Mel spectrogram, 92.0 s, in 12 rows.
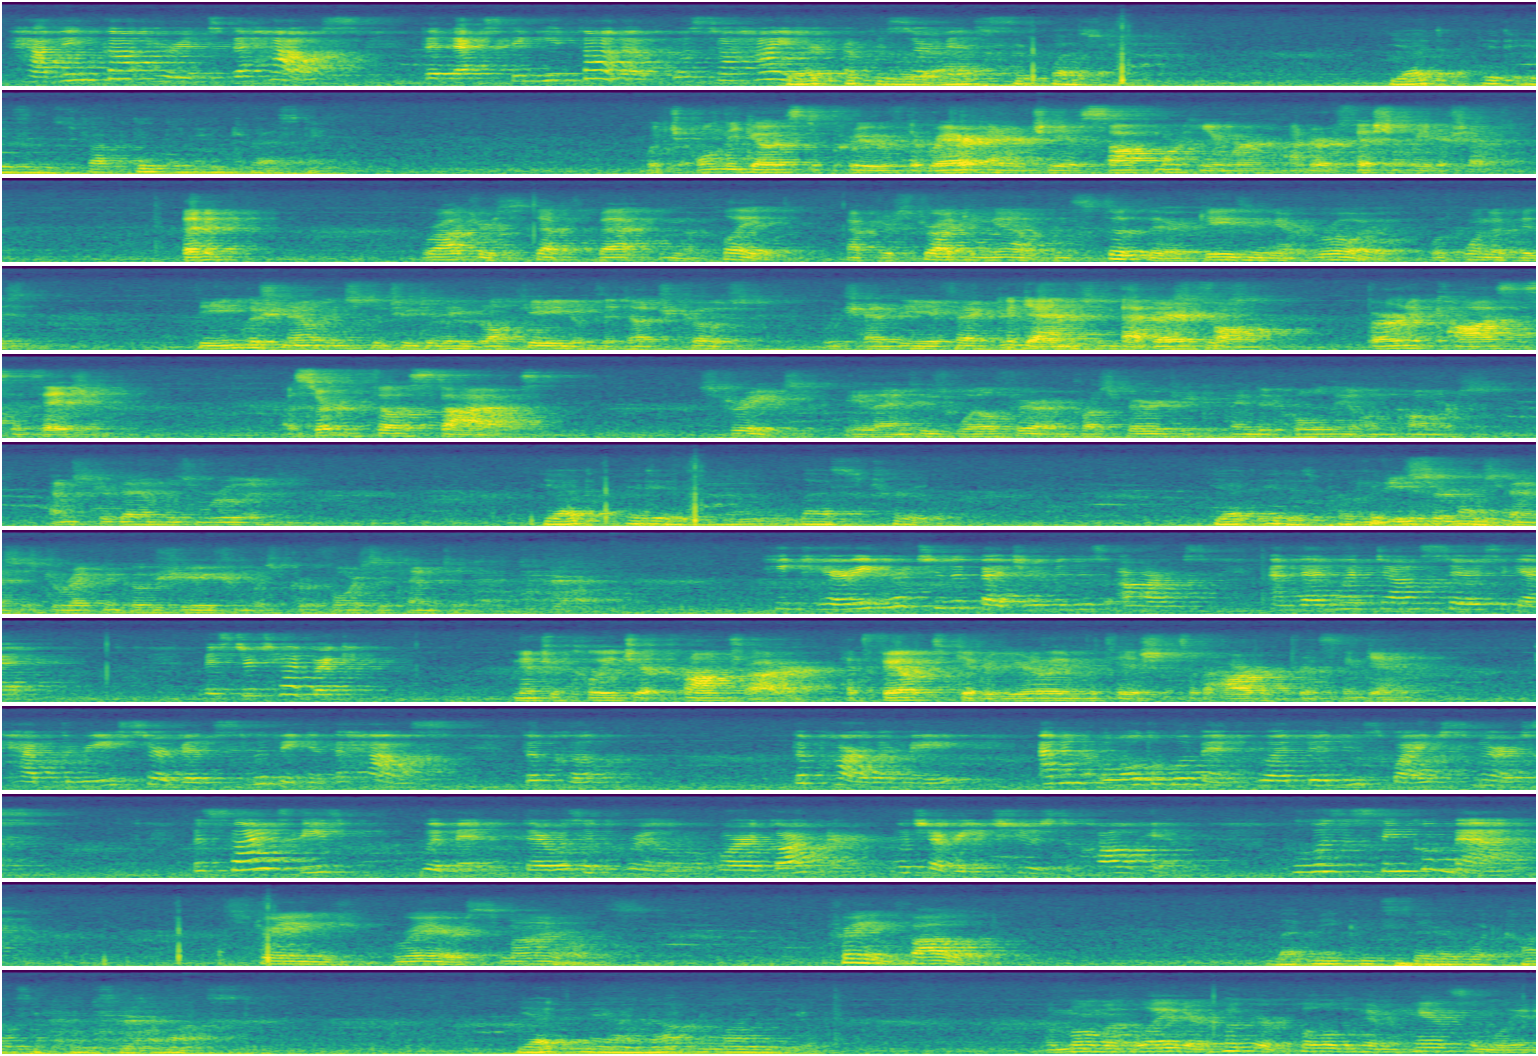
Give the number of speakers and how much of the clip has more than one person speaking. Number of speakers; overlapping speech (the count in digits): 5, about 4%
